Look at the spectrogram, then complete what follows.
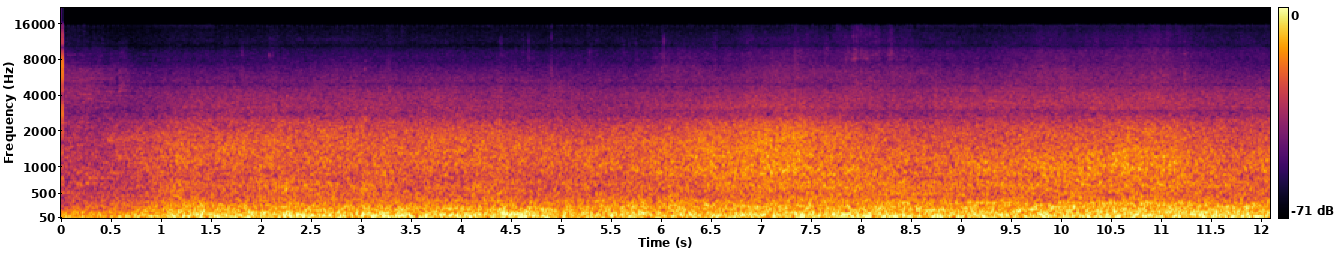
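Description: Outdoor city street ambience: a steady wash of road traffic noise, growing a little louder after the first second.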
